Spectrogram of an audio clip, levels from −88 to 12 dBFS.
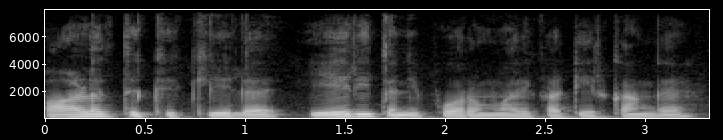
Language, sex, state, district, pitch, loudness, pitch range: Tamil, male, Tamil Nadu, Nilgiris, 130 Hz, -15 LUFS, 125-145 Hz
